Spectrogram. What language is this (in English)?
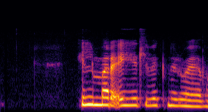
Icelandic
